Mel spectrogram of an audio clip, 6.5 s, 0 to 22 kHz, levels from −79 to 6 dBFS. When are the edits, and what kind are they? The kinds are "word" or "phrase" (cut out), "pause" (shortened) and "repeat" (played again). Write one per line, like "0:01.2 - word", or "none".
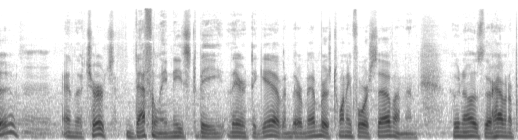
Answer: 0:03.7 - phrase

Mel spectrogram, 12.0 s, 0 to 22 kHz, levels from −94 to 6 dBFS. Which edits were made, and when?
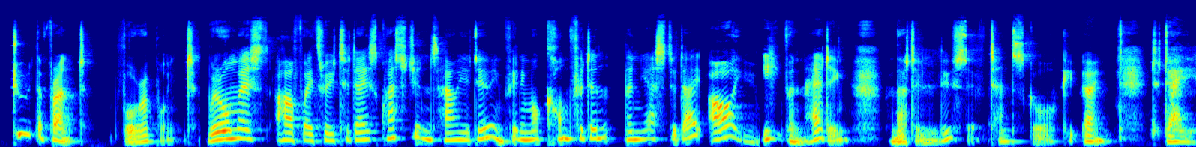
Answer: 0:02.0 - pause
0:07.6 - word
0:09.9 - word

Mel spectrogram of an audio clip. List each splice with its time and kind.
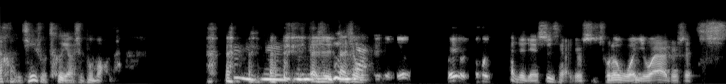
none

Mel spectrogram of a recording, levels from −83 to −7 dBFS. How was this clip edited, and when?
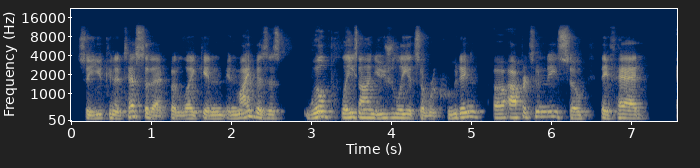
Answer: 0:02.8 - pause
0:03.6 - phrase
0:05.2 - pause

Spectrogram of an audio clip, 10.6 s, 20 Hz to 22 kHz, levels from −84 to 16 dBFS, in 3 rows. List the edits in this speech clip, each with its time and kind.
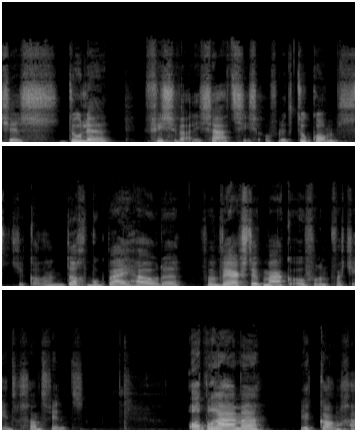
0:01.2 - pause
0:05.4 - pause
0:06.8 - word

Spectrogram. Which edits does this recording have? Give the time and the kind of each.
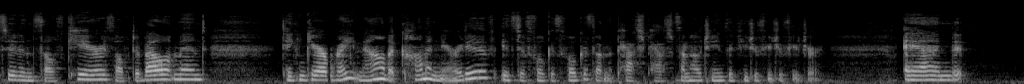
0:03.3 - phrase
0:05.3 - word
0:06.8 - phrase
0:09.0 - pause

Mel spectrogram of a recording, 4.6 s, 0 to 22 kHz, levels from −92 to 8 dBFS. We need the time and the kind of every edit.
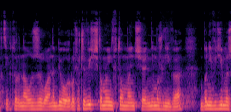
0:01.0 - word
0:01.9 - word
0:02.3 - word

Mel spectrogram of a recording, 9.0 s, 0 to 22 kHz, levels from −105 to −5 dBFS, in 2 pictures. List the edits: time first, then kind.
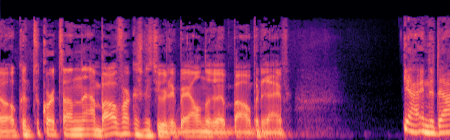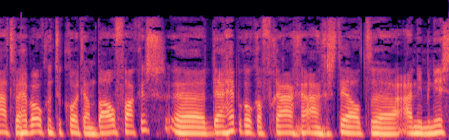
none

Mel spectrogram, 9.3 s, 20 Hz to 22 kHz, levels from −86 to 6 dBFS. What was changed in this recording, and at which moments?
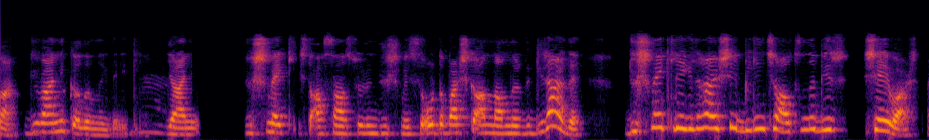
none

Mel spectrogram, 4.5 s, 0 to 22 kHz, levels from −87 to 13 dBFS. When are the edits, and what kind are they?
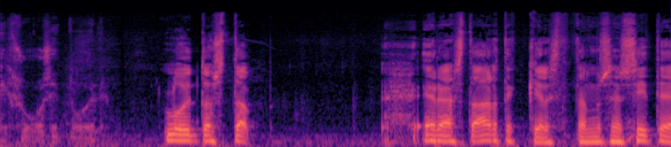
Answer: none

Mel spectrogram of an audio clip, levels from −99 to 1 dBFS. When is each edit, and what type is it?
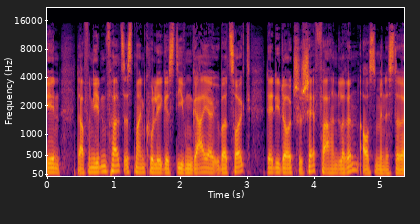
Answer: none

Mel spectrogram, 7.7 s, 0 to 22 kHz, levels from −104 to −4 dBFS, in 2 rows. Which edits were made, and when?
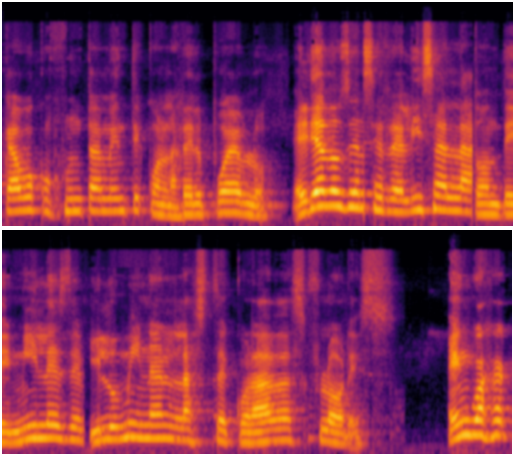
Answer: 0:01.4 - word
0:02.7 - word
0:03.5 - word
0:04.5 - word
0:05.4 - word
0:06.1 - word

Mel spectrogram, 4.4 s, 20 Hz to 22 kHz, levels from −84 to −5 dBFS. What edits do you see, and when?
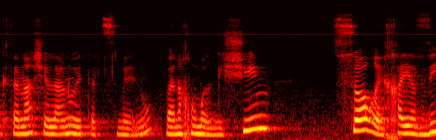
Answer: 0:01.6 - pause

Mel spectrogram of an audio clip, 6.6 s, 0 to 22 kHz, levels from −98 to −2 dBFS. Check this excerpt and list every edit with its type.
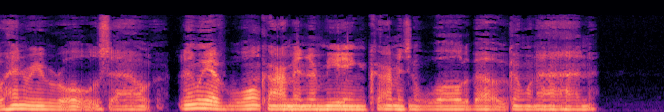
0:01.7 - pause
0:02.6 - word
0:04.1 - word
0:05.1 - word

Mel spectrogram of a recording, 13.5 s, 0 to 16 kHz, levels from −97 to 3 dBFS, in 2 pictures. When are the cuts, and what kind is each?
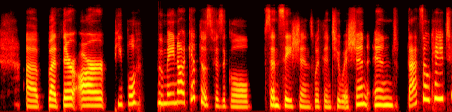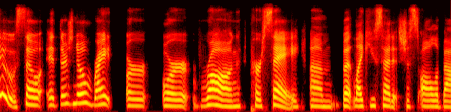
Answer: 0:06.0 - pause
0:08.5 - pause
0:10.5 - pause
0:11.4 - pause

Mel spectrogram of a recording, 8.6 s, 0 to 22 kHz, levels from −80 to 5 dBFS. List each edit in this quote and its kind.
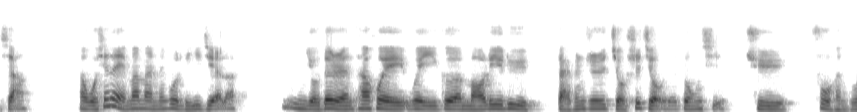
0:07.4 - pause

